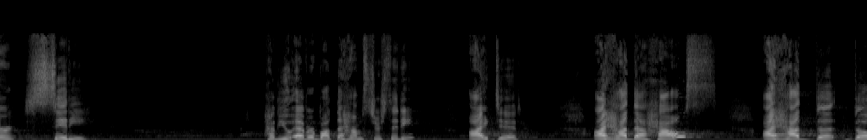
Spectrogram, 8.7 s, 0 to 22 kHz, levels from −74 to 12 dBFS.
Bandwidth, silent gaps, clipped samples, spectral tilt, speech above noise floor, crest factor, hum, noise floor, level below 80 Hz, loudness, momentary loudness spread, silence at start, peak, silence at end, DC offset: 17 kHz; none; under 0.1%; -1.5 dB/octave; 32 dB; 22 dB; none; -63 dBFS; -64 dBFS; -31 LUFS; 15 LU; 0 s; -10 dBFS; 0 s; under 0.1%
